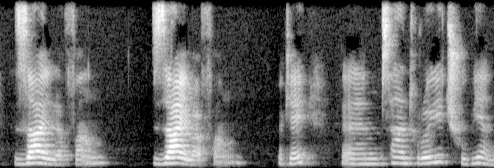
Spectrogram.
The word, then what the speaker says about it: xylophone: حرف اولش ز تلفظ میشه. xylophone.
